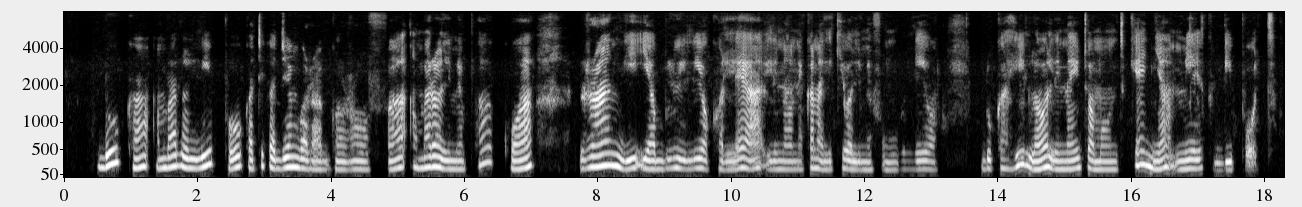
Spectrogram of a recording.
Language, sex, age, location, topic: Swahili, female, 18-24, Kisii, finance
